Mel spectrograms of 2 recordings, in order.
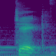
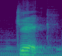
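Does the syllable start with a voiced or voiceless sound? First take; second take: voiced; voiced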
